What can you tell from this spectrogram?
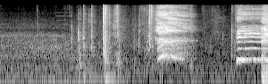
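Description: A few sharp clicks of a hotel room door's latch and handle as it is opened, then a woman's excited scream of greeting, one long held cry near the end.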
